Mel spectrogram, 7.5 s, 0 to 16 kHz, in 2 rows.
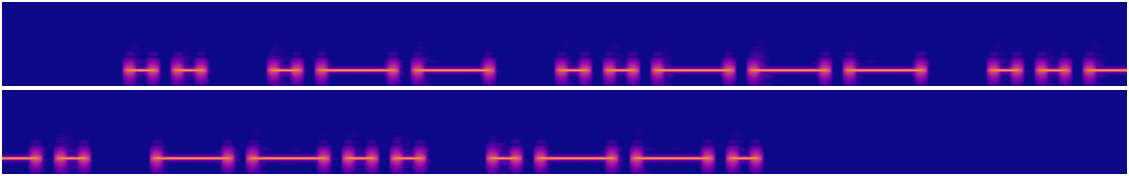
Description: Morse code, heard as a keyed tone, about 15 wpm, 700 Hz. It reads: IW2FZP
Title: DXCC-100 Call Signs - 6 Characters - 15wpm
